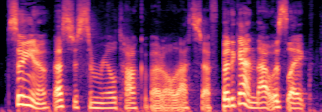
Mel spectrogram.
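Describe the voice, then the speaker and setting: A woman's voice: fairly low pitch, expressive, fast talker, vocal fry, a bit bright, no room sound, studio quality. A woman chatting candidly as a podcast guest, laughing often. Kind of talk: casual podcast chat.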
